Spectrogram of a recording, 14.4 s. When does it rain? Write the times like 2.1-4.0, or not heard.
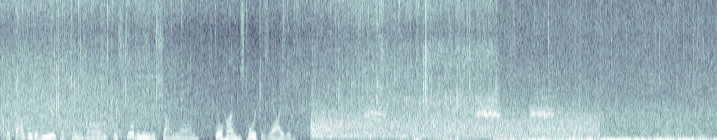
0.0-14.3.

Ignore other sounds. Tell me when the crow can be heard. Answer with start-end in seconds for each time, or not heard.
6.2-13.9.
